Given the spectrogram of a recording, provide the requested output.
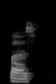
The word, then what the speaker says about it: passed: Past. Yeah. Would you pronounce D as normally it is pronounced duh, or will you change it? Past. The. It is pronounced as T.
